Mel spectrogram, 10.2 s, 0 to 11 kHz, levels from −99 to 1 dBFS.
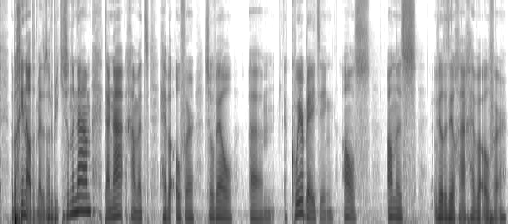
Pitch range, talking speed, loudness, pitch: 95-115 Hz, 145 wpm, -28 LUFS, 105 Hz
